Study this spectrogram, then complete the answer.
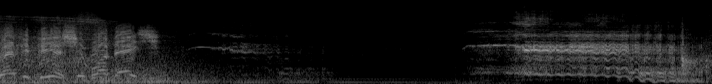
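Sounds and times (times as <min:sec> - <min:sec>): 
speech: 0:00.1 - 0:01.7
agitated mare neighing in a stable: 0:02.0 - 0:03.4, 0:04.6 - 0:07.1.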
